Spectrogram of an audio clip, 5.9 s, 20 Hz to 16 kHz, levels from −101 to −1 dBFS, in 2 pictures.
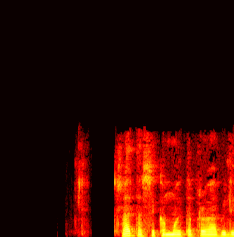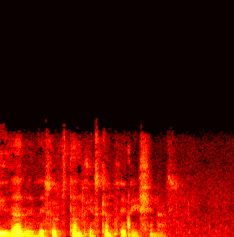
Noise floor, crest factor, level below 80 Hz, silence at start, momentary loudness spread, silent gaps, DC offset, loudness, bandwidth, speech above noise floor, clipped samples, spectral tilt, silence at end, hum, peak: -59 dBFS; 20 dB; -58 dBFS; 0.95 s; 13 LU; 1.18-1.42 s; under 0.1%; -21 LUFS; 7.2 kHz; 38 dB; under 0.1%; -8 dB/octave; 0.85 s; none; -2 dBFS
